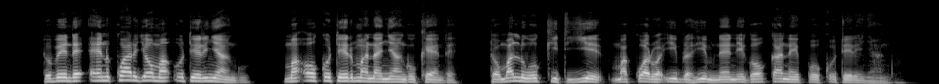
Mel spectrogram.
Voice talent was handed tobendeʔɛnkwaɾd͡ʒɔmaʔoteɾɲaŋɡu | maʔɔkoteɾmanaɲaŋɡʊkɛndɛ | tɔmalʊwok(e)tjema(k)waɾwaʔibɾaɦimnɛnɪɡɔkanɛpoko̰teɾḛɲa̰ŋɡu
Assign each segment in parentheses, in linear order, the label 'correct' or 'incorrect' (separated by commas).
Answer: incorrect, correct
